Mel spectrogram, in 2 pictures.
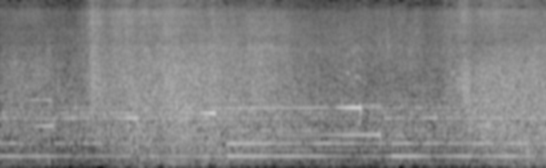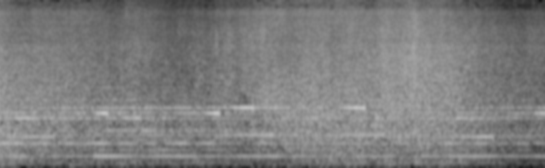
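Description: Ocean surf washing in swell after swell, each surge rising and falling over a few seconds, under a music track of long held notes.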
